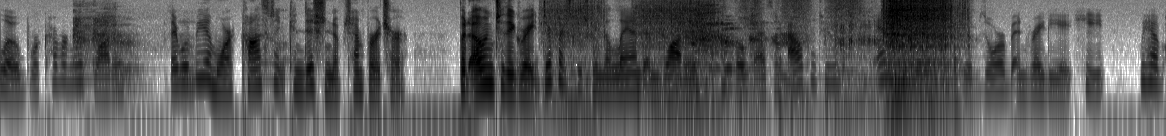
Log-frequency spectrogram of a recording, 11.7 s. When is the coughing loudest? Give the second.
7 s.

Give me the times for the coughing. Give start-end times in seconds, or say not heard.
0.7-2.9, 6.8-8.1.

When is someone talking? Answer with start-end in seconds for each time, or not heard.
0.0-11.6.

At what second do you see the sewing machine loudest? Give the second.
9 s.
